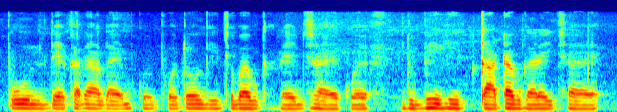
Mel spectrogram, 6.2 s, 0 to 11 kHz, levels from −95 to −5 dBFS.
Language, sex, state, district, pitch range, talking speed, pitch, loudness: Maithili, male, Bihar, Begusarai, 110-125 Hz, 135 wpm, 115 Hz, -19 LUFS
